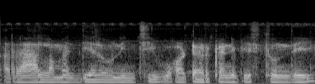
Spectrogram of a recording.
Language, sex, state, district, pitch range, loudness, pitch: Telugu, male, Andhra Pradesh, Manyam, 105-110 Hz, -22 LUFS, 105 Hz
